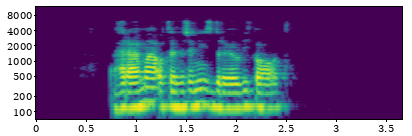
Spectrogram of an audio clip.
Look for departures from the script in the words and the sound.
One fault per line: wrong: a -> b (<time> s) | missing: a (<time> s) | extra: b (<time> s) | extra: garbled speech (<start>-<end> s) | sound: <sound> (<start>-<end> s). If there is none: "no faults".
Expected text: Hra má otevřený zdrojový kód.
no faults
